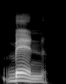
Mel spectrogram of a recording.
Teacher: માન્ય ગુજરાતીના જે મરમર સ્વર હોય છે જેમ કે બહેનમાં હ નો ઉચ્ચાર એ અહીં ઘણીવાર સંભળાતો નથી સાદો સ્વર બની જાય એટલે બહેનનું બેન હા બેન તો ઘણું કોમન છે પછી ચ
